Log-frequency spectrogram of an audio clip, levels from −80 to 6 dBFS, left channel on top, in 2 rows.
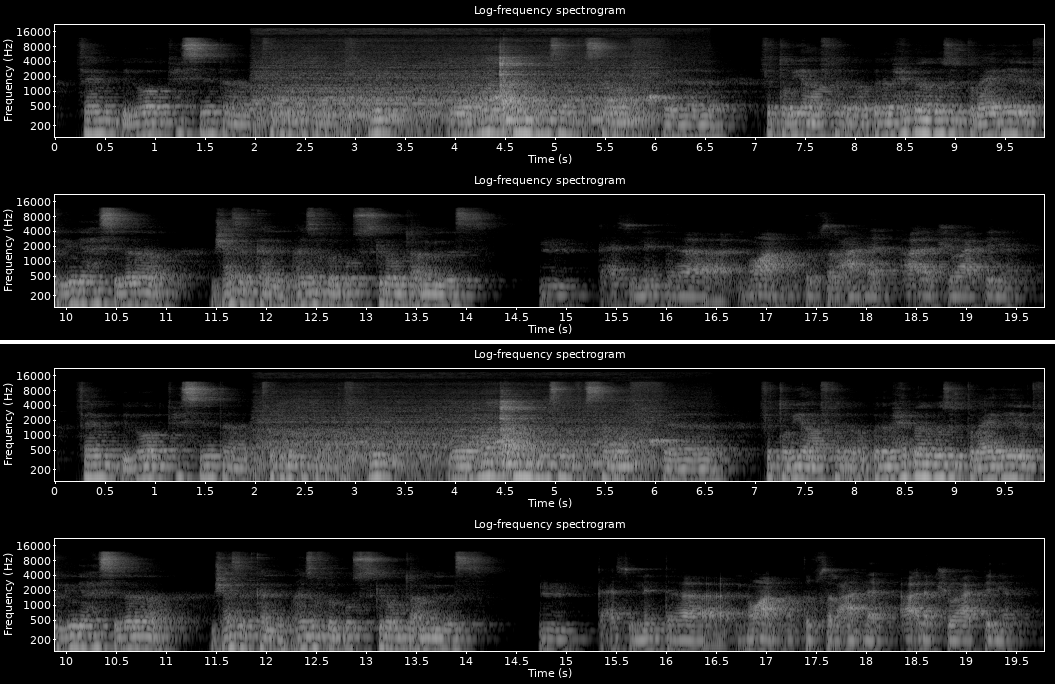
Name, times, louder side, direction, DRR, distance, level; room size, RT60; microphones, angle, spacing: voice 1, 0.2-3.3 3.9-6.6 7.0-11.0 11.4-14.2, right 1 dB, 15° right, -3 dB, 0.4 m, -33 dB
Printer, 1.9-6.6, left 2 dB, 40° left, 0.5 m, -34 dB
voice 2, 14.7-19.4, right 3 dB, 75° right, 0 dB, 0.4 m, -38 dB
2.5 x 2.3 x 2.4 m, 1.2 s
head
